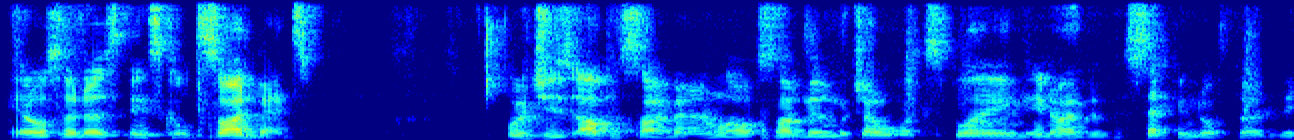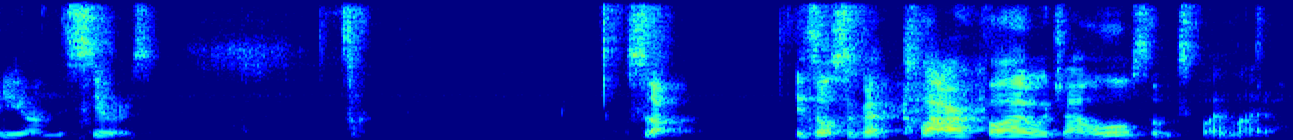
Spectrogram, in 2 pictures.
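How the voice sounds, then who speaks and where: In an echoey room with clear background noise and clicks, a hobbyist presenter gives a casual, rambling, off-the-cuff demonstration of gear, swearing now and then. His voice is fairly low and a little mellow, and he talks a little fast with long pauses.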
